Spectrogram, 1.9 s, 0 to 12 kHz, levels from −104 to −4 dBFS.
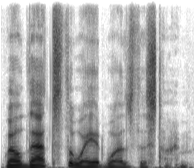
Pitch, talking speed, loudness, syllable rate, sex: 120 Hz, 245 wpm, -18 LUFS, 4.4 syllables/s, male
